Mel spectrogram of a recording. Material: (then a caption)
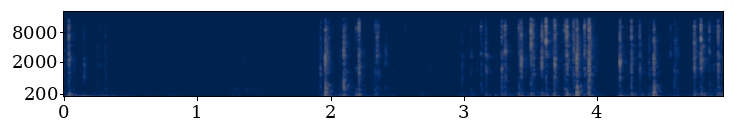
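Plastic. Fingertips type on a compact mechanical keyboard with plastic keycaps, producing sharp, bright clacks over a low thump. A few soft taps open the clip, followed by a quiet pause, then a quick burst of keystrokes and, after a brief lull, steady rapid typing to the end.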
